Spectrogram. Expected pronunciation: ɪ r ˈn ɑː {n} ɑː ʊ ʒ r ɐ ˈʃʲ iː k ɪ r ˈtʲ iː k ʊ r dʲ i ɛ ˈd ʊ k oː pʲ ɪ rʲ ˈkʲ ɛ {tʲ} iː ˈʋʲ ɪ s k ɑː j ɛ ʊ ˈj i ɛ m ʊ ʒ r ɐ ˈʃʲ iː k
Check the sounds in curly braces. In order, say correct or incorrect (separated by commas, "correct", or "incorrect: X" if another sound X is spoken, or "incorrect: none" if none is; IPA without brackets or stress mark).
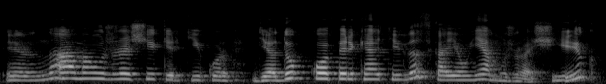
incorrect: m, correct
